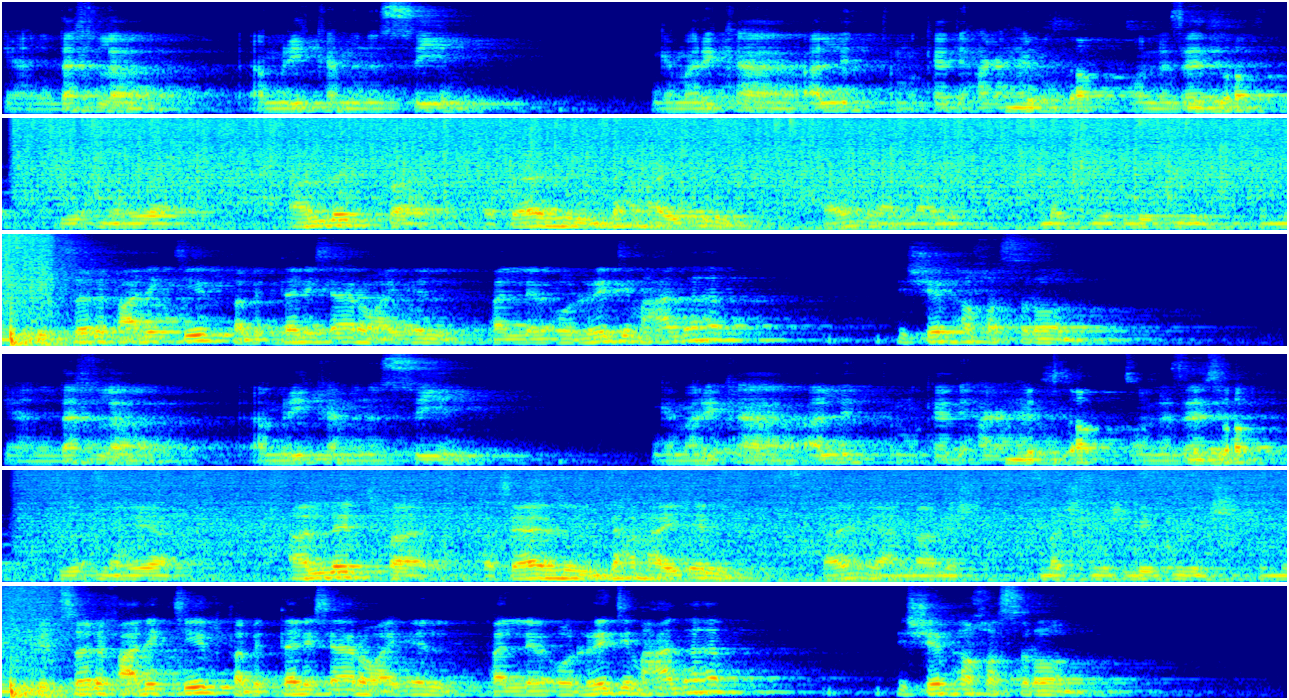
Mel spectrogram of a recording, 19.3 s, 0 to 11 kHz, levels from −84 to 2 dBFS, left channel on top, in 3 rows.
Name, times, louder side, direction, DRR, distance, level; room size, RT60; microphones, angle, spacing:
voice 1, 0.0-0.9 1.2-2.3 3.3-5.3 5.6-6.1, left 1 dB, 25° left, 0 dB, 3.1 m, -34 dB
voice 2, 5.0-5.5 5.9-6.3 6.7-7.4 7.9-10.1 10.5-11.4 11.6-16.7 17.3-18.3, right 2 dB, 85° right, 8 dB, 1.4 m, -28 dB
sound 1, 6.5-13.1, left 4 dB, 65° left, 2.0 m, -33 dB
18.5 x 7.9 x 9.1 m, 1.3 s
head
